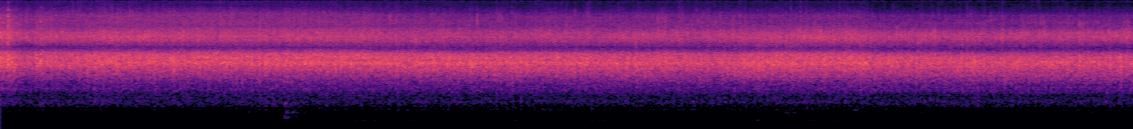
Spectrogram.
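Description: Taro stolons and potato pieces frying in hot oil in a karahi, a steady sizzle that does not change.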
